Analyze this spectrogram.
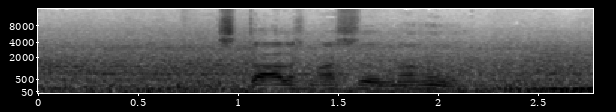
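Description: A young man speaks close to the microphone in an echoing space.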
